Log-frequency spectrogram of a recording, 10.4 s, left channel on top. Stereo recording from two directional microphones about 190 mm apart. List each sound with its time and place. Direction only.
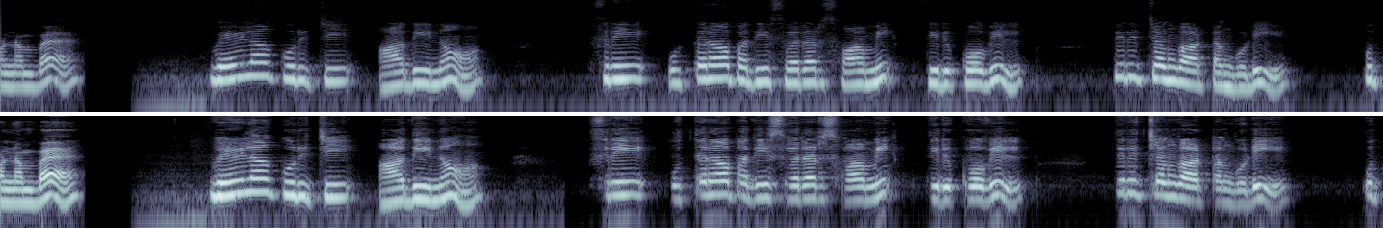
0.0 s speech: 25° right (ahead or behind)
1.5 s speech: 20° right (ahead or behind)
